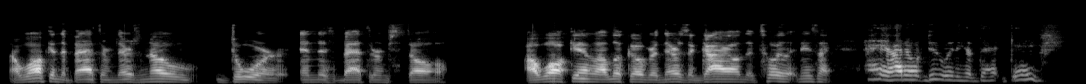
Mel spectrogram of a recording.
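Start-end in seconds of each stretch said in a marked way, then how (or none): 8.6-10.6 put-on yelling man voice, higher. Retelling what a man on a gas station toilet said: imitating a man yelling. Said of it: "And he's yelling at me".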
